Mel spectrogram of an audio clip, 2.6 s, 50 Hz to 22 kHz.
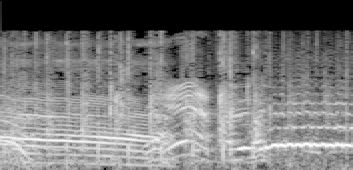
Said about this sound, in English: Hello and welcome to this week's very special edition of Tell 'em Steve Dave number 200, the Bicentennial. God, this is where you guys are supposed to clap.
